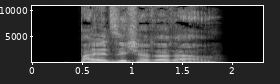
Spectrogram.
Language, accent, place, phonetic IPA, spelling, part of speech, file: German, Germany, Berlin, [ˈbalˌzɪçəʁəʁɐ], ballsichererer, adjective, De-ballsichererer.ogg
- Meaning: inflection of ballsicher: 1. strong/mixed nominative masculine singular comparative degree 2. strong genitive/dative feminine singular comparative degree 3. strong genitive plural comparative degree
